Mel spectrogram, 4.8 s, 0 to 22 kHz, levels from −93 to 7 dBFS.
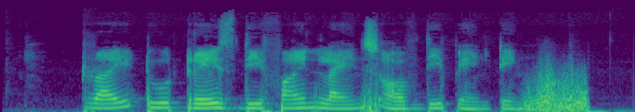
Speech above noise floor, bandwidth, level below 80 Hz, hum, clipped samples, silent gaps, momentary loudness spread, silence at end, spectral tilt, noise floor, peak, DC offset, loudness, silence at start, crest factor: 36 dB; 13 kHz; -36 dBFS; none; under 0.1%; none; 8 LU; 0 s; -6.5 dB/octave; -56 dBFS; -4 dBFS; under 0.1%; -22 LUFS; 0.65 s; 18 dB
